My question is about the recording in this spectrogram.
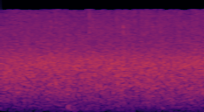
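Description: Large arena crowd applauding steadily, greeting the winning throw that has just ended a sumo bout.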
